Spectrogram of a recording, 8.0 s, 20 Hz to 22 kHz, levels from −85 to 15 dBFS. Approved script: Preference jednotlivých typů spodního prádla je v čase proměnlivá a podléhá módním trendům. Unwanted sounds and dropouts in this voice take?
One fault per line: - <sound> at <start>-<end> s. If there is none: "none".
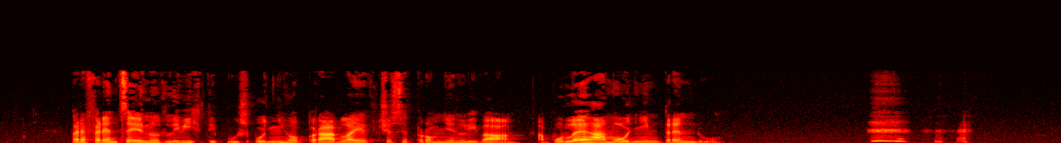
- laugh at 6.5-7.3 s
